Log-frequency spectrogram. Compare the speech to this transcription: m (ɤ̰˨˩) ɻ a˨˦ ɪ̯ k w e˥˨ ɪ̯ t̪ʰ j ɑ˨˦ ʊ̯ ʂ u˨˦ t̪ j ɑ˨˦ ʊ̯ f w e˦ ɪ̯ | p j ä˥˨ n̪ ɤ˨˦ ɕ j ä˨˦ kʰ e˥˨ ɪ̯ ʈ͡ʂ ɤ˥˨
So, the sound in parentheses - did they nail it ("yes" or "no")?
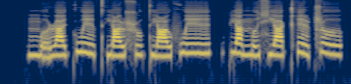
yes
